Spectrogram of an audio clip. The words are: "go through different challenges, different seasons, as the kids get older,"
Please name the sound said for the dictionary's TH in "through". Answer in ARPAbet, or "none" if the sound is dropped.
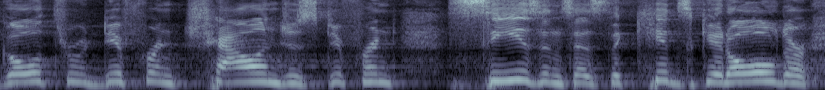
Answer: TH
